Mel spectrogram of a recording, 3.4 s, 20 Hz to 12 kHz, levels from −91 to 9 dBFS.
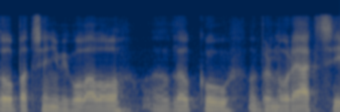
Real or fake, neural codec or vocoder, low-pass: fake; codec, 16 kHz, 0.3 kbps, FocalCodec; 7.2 kHz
